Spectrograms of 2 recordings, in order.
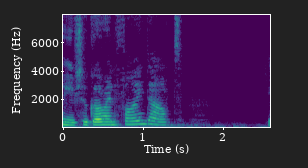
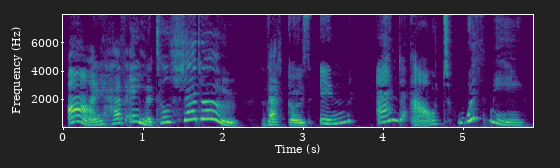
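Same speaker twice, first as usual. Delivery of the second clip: put-on poem reading to children. Teacher reading the poem aloud to her class. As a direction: read it gently with long pauses.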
